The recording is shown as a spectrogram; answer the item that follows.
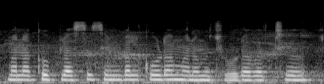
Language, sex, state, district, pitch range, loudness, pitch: Telugu, female, Telangana, Hyderabad, 200-220 Hz, -14 LUFS, 210 Hz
